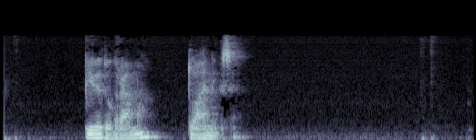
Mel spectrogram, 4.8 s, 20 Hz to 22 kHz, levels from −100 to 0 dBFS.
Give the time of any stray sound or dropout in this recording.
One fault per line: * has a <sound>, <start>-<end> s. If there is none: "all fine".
all fine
